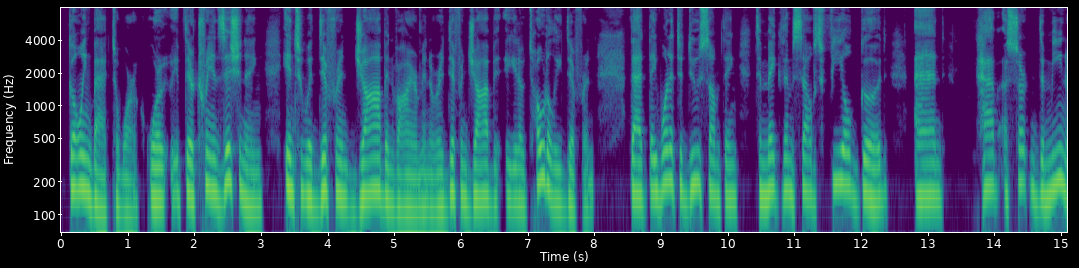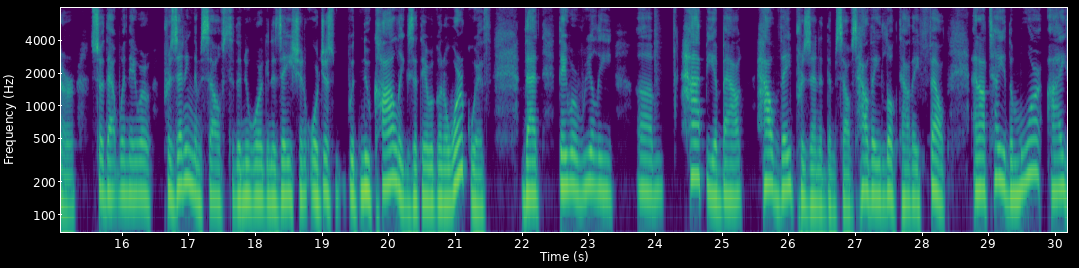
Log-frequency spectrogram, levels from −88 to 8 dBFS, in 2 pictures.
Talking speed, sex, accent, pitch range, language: 165 wpm, male, American, 135-165 Hz, English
